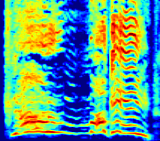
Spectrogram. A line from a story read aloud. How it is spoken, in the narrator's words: at the top of my voice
